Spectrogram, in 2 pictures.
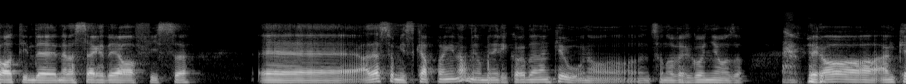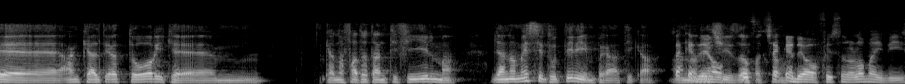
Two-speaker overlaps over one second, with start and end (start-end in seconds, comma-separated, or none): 15.7-17.0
